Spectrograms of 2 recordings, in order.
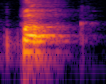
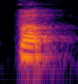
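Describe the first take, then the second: First: It is said loudly with a strong burst. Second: It is said softly with gentle contact.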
